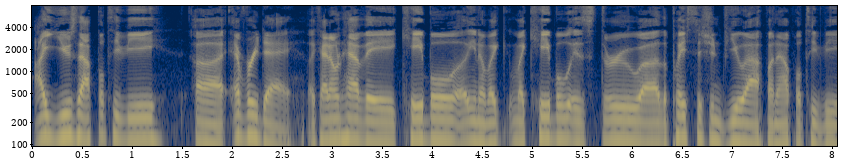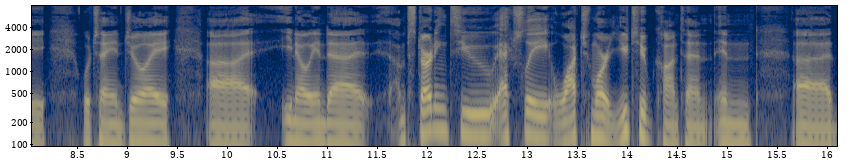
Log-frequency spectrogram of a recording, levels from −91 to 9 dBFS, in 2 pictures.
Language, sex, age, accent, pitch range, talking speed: English, male, 30-49, American, 95-120 Hz, 170 wpm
